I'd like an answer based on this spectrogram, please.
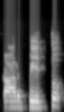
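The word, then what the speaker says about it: カーペット: Koreva carpeto des. Carpeto des. Their pronunciation is this. Carpeto.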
